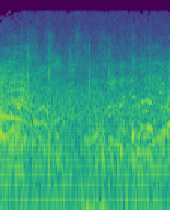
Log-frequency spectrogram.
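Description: Several players' voices shouting at once on an open football pitch just after a penalty kick, the overlapping shouts dying away about half a second in, followed by scattered calls.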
